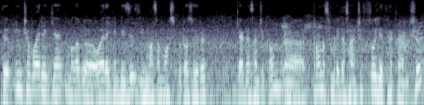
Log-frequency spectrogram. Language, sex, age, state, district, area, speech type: Kashmiri, male, 30-45, Jammu and Kashmir, Kupwara, urban, spontaneous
